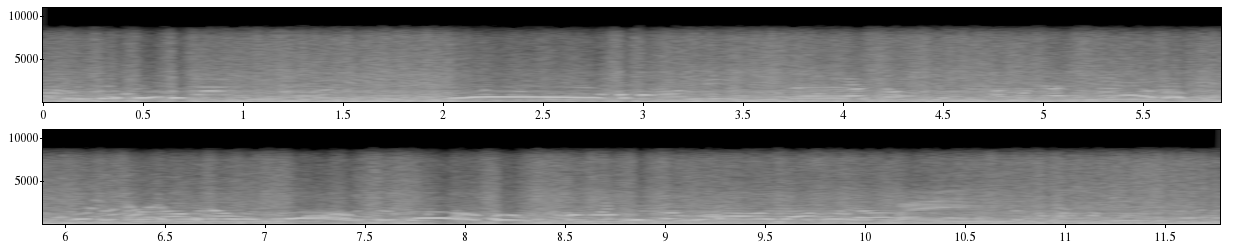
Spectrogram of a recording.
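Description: Water gushes and roars loudly through a sluice, churning and splashing.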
